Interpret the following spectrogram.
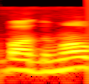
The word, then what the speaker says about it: পদ্ম: এখন এটা কি তোমাকে আমার শেখাতে হবে? পদ্ম, তুমি তো পদ্মও বলো না। ছদ্ম নাম, রশ্মি, তুমি তো বলো না, তুমি নিজেই তো জানো এটা উচ্চারণ পদ্ম, ছদ্ম, রশ্মি। তার মানে তুমি নিজেই টেকনিক্যালি বলতে পারছো যে ম ফলার সঙ্গে যুক্ত বর্ণ হিসেবে যে বর্ণটা থাকে সেই বর্ণটা দ্বিত্ব হয়।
